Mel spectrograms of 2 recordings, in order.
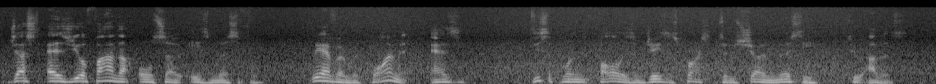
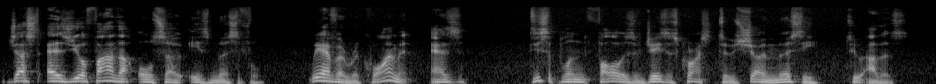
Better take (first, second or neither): second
